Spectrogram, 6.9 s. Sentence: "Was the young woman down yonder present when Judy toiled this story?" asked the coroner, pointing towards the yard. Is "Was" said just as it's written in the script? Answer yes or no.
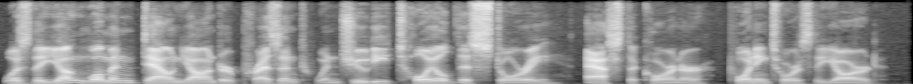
yes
